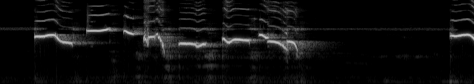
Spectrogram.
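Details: Female Oriental magpie-robin luring the male: a series of clear, pure whistled notes, some level, some slurred downward or hooked, given in a quick run about three seconds long, then a fresh phrase starting at the end.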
